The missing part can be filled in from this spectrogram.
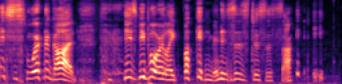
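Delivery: giggling, laughing speech with drawn-out words. Describing a video of someone on a sidewalk, laughing while talking. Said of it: "I'm trying not to laugh so you can hear me".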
